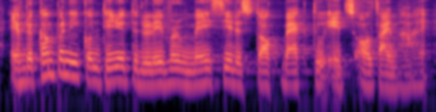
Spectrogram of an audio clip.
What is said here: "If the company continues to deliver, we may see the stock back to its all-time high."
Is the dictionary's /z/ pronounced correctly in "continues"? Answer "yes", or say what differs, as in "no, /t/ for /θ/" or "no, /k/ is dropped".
no, /z/ is dropped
